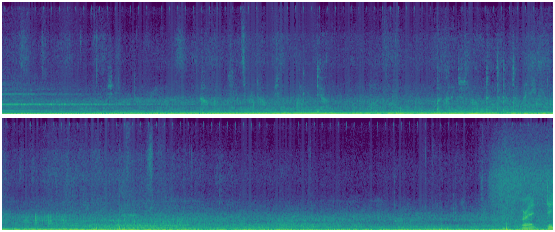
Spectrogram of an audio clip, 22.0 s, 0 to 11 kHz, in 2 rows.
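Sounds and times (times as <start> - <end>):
wind buffeting microphone: 10.4 - 22.0.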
